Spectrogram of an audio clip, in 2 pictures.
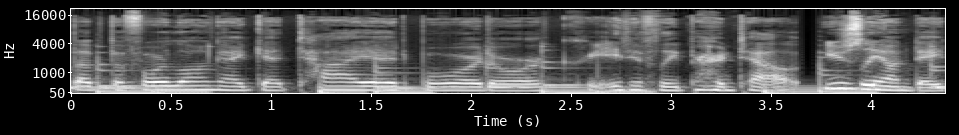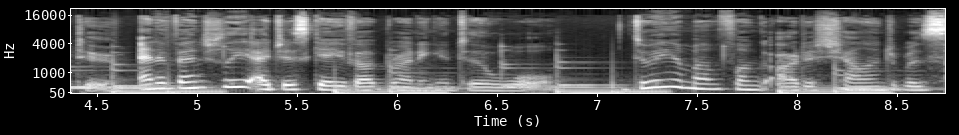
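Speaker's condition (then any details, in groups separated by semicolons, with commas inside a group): No condition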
